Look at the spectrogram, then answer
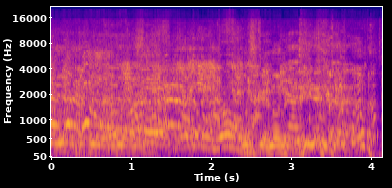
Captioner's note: chatter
